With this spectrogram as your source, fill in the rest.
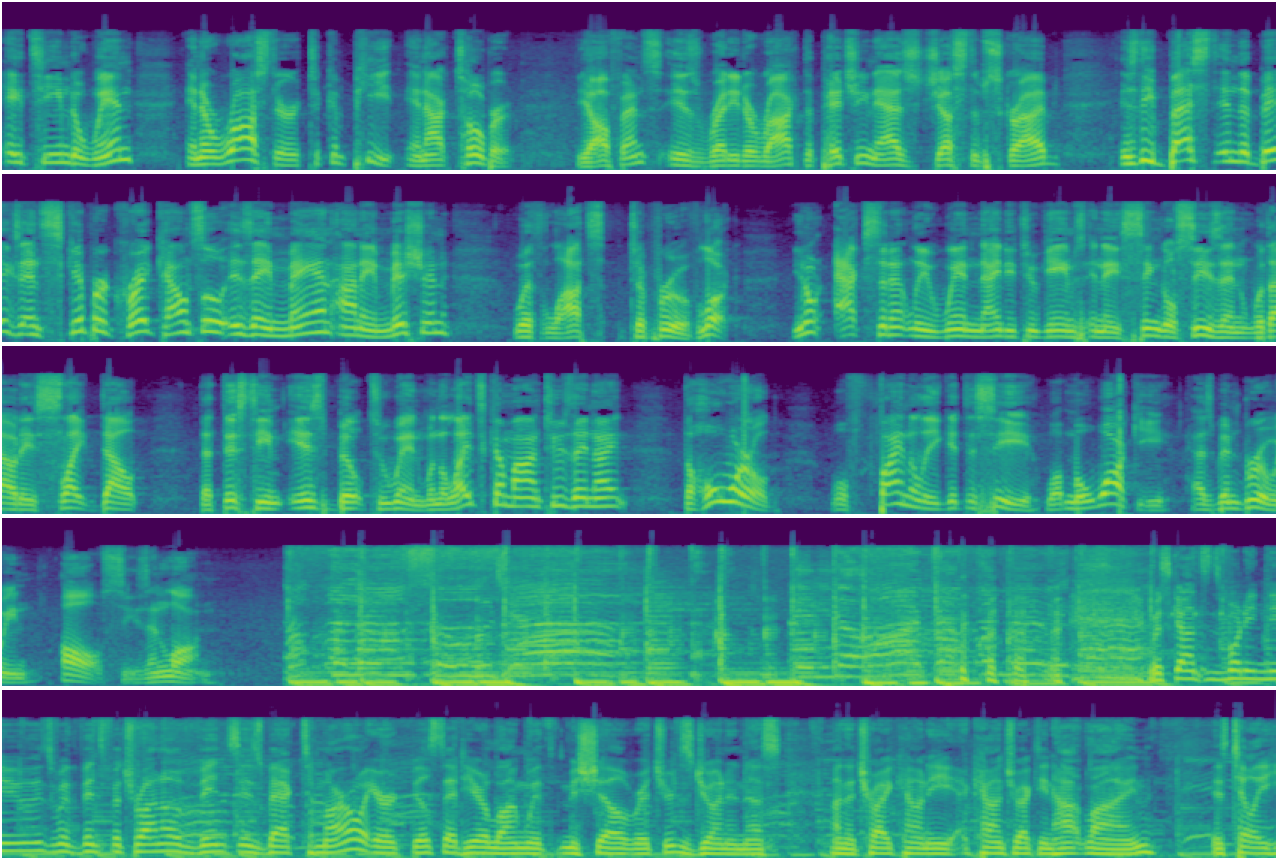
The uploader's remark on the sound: LIVE from American Family Field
